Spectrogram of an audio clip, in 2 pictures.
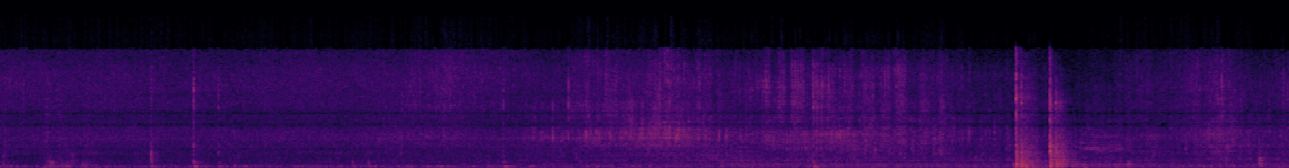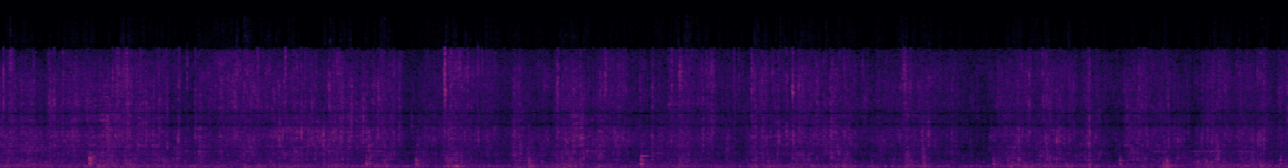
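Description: Flour roux for cream of celery soup cooking in a pan, a steady soft sizzle with occasional stirring scrapes and one sharper clatter partway through.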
